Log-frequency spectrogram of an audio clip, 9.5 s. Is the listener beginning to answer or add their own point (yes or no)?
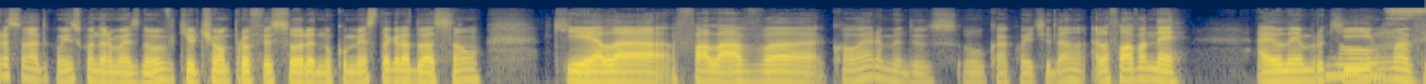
no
